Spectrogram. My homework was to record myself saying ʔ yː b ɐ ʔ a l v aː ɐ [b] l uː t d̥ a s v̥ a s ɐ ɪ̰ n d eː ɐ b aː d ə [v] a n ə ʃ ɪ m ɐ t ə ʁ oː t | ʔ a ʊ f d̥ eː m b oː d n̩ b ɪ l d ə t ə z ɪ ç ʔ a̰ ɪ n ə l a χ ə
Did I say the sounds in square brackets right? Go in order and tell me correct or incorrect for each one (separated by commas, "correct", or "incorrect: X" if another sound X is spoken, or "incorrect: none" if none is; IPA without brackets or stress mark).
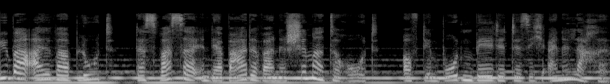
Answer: correct, correct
